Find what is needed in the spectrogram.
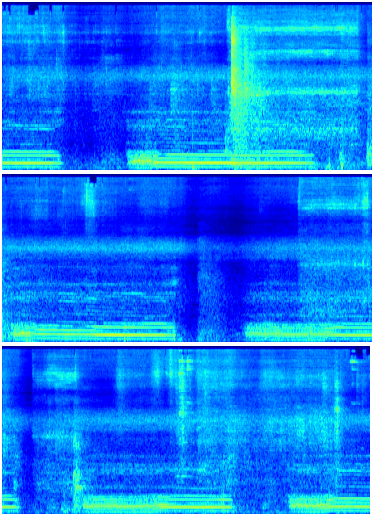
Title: Incredible snoring Friesian horse!!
